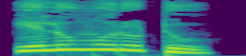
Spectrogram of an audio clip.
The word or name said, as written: ಎಲುಮುರುಟು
